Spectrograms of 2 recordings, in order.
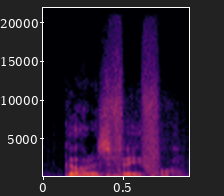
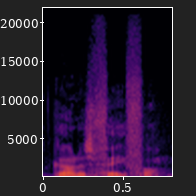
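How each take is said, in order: First: Near-whispered, fighting back tears; choked-up whisper. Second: Quiet, moved repeat. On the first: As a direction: breathe it softly, moved almost to tears. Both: Real, not acted. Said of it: "careful I don't start crying".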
